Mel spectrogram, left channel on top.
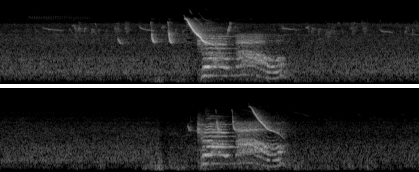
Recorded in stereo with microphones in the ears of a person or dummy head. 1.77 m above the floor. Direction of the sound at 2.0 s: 30° right (ahead or behind).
